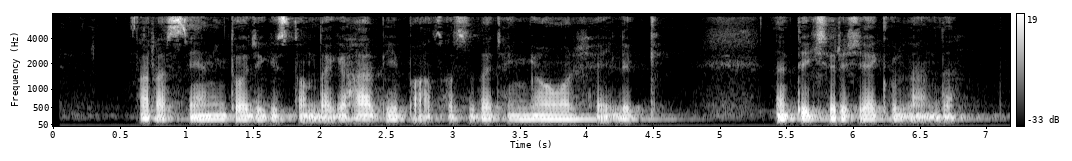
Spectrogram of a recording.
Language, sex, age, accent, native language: Uzbek, male, 18-24, Farg'ona, Uzbek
